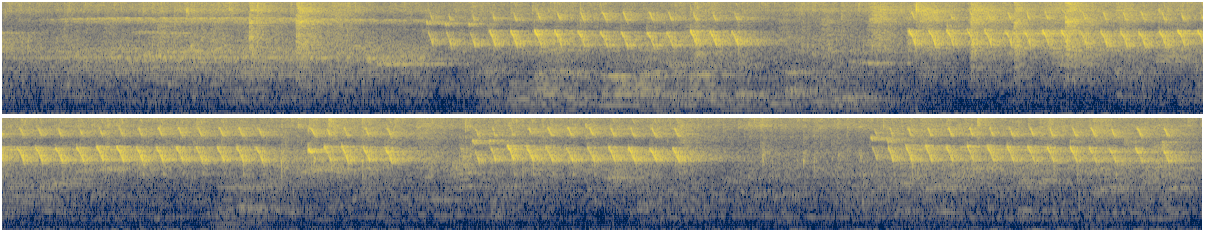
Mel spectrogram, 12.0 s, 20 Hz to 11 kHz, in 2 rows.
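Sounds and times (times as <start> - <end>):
bird singing rattling trills: 0.7 - 9.6, 10.3 - 12.0.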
